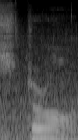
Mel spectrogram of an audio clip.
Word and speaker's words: Strachan: You have Strachan, which is pronounced Strawn in Scotland.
